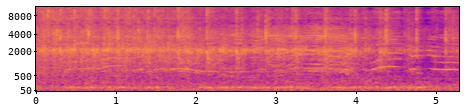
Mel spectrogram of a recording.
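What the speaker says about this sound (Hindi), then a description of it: "जरा राजन जी के लिए तालियां बजा के स्वागत कर दीजिए इंदौर वालों।" An audience in Indore applauds at a public event marking new flights from Rewa: dense, continuous clapping and crowd hubbub fill the hall steadily, with a voice carrying over it.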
